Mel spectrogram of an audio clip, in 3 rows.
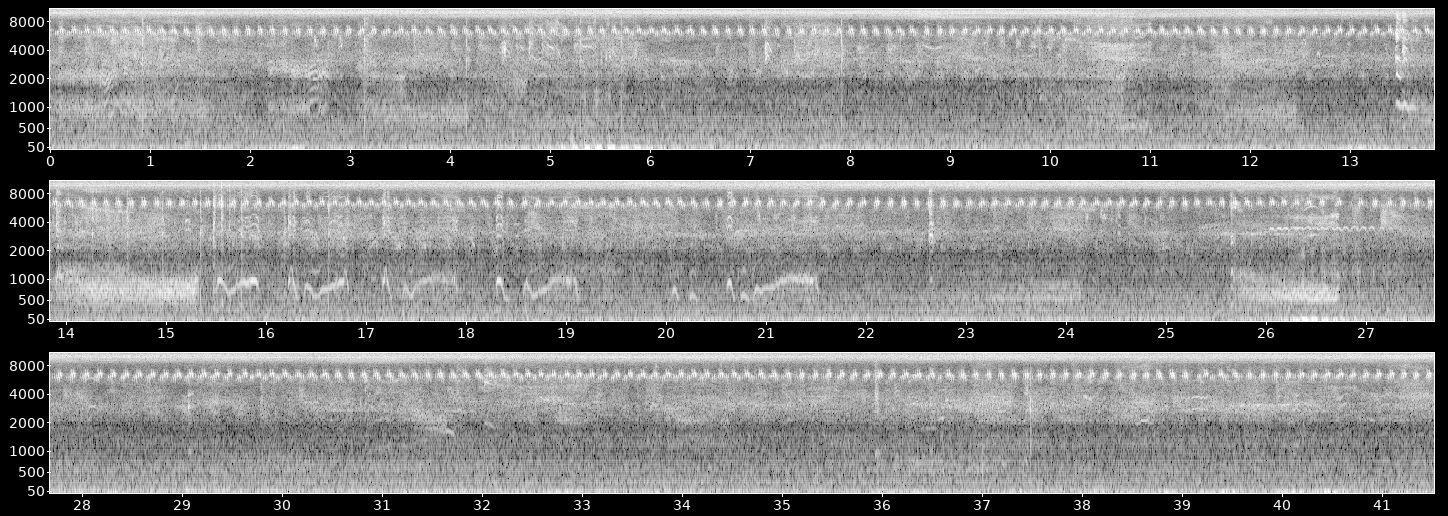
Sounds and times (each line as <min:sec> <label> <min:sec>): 0:00.0 laysan albatross 0:05.8
0:13.3 laysan albatross 0:27.7
0:13.4 white tern 0:19.4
